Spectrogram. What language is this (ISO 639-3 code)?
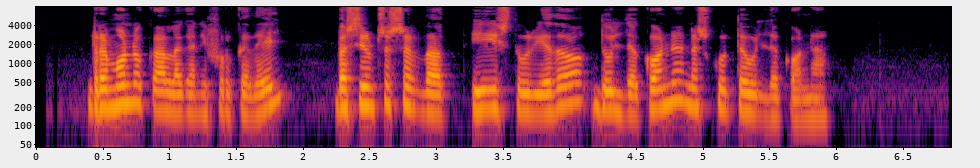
cat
